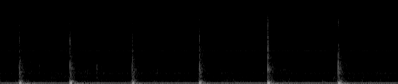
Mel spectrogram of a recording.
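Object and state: Cardboard box tapped.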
